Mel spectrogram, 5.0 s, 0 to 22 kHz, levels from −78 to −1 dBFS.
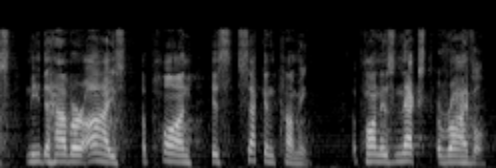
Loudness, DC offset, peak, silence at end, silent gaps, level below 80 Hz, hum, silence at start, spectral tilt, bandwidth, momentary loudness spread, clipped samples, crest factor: -26 LUFS; under 0.1%; -6 dBFS; 0.15 s; none; -74 dBFS; none; 0 s; -3.5 dB/octave; 10.5 kHz; 12 LU; under 0.1%; 22 dB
